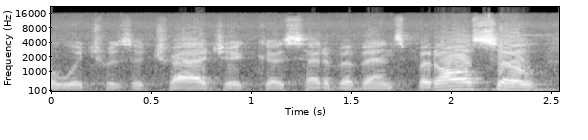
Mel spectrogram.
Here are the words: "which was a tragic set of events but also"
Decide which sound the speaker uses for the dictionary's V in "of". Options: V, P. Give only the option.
V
